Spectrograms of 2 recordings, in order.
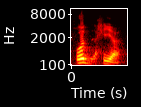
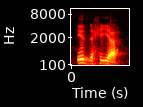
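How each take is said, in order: First: It starts with u and has a single y. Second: It starts with i and has a single y. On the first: "Hamzahnya di dhammah, ya-nya di takhfif" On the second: "Atau hamzahnya di kasrah. ... ya-nya takhfif"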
